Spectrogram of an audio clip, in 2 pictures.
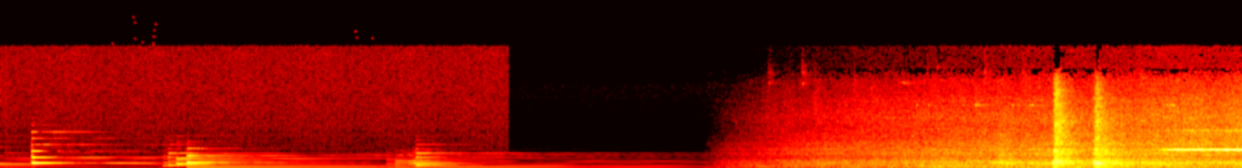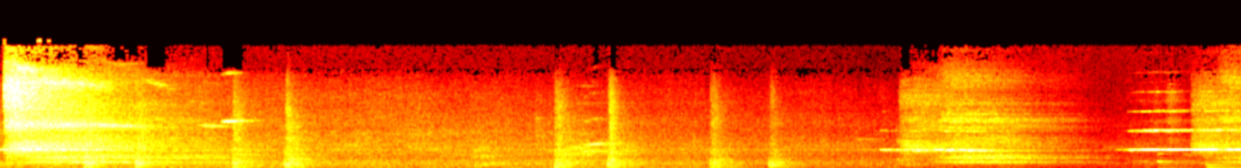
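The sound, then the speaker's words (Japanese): A Ban'etsu West Line train rumbles as it pulls into Inawashiro Station and slows, with scattered clanks and knocks and two loud, breathy hisses of air brakes as it comes to a stop, on a hot day. “磐越西線がふーっと一つ息をついて停車した猪苗代駅で降りる熱気が途端に汗を誘う”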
